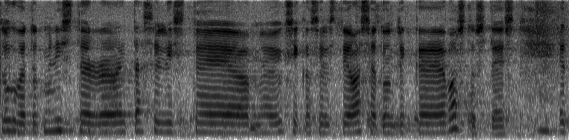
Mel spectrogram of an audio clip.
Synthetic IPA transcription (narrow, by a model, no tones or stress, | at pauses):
luɡ̥upe̞ːt̪ːˑud̪minist̪e̞ɾɑjt̪ːˑɑhse̞lʲːist̪eyksikːˑɑse̞lʲːist̪eɑsʲjɑt̪und̪likːˑe̞vɑst̪ust̪eeːst̪et̪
